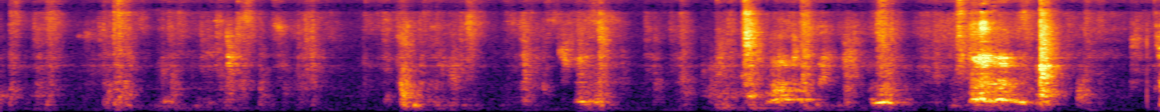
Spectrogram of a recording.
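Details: Cavalier King Charles Spaniel puppies at a breeder's home in a village in the Sierra de Madrid, Spain, playing together; short scattered grunting growls and soft whimpers, busier and louder toward the end, in a small indoor room.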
